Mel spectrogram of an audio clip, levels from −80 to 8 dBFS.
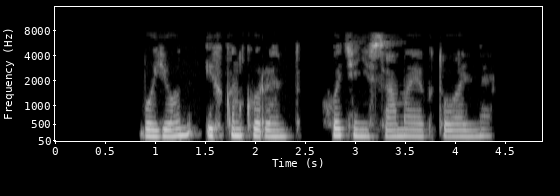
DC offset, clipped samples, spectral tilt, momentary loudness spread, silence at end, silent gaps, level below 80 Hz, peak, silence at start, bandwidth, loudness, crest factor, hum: under 0.1%; under 0.1%; -6.5 dB/octave; 11 LU; 0.5 s; 2.48-2.67 s; -56 dBFS; -2 dBFS; 0.85 s; 7.6 kHz; -19 LUFS; 18 dB; none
